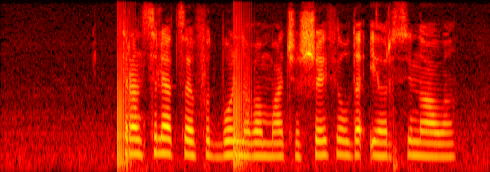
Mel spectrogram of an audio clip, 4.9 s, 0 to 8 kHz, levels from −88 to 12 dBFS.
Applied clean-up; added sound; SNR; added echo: none; Fart; 4 dB; none.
